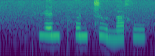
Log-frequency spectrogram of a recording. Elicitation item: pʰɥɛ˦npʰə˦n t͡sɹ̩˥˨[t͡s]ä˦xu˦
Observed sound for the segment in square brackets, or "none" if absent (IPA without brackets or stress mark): n̪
